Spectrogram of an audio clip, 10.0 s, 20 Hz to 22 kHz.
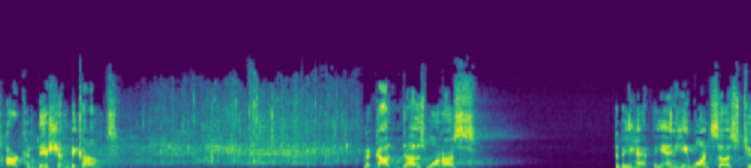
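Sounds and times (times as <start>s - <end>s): congregation applauding: 1.6s - 4.9s.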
